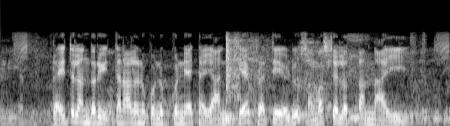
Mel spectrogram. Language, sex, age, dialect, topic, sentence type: Telugu, male, 18-24, Central/Coastal, agriculture, statement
